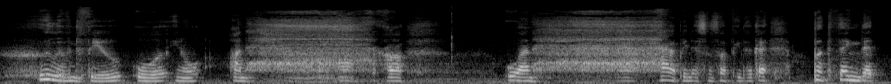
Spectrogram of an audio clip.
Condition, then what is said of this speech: Stuttering. Um, now, now that right there is um, uh, it's called the block, and so I I am I am uh, just kind of blocking on that sound.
